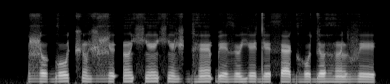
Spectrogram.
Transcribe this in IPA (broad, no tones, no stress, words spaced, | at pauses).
ɮɤɡo t͡ʃõʒɮɪʔə̃ çẽçẽʒ ɡʱɛ̃ɓeðøje deθæɡʱodə ɦə̃l ve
